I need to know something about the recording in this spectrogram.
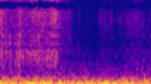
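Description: Low steady rumble inside a car cabin, with a faint hiss that fades out in the first second.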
